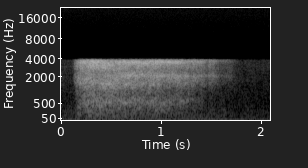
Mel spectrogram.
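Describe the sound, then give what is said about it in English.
A single long, airy exhale during a guided group breathing exercise holds steady for over a second, then fades out softly. “Let's breathe, family.”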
